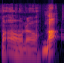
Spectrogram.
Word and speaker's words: Maono: Maono. Maono. Yeah, it sounds to me like Hawaiian, like how Hawaiians pronounce things, but Yeah, I like just say mahalo.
